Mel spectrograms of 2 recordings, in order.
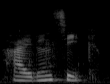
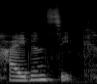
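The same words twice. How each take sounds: The two takes are said the same way.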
